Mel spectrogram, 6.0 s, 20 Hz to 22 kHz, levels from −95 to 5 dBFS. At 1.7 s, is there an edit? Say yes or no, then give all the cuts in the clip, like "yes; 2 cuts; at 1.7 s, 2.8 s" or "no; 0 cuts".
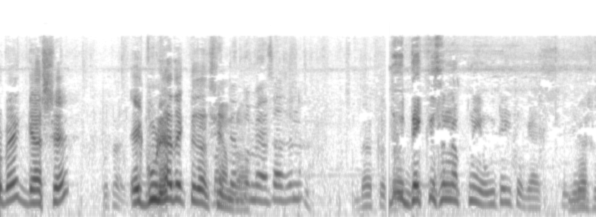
no; 1 cut; at 4.0 s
